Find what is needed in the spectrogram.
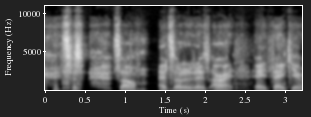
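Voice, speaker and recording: A man with an American accent and a medium-pitched voice with a bright, sharp tone, at a fairly quick pace, in a dry, close sound with no echo and a quiet background. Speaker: sports talk show host. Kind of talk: casual sports talk interview.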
